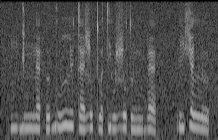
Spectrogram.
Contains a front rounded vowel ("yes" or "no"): yes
